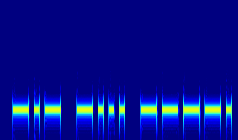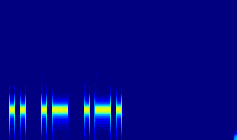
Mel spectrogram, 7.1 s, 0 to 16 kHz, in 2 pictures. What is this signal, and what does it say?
Morse code, heard as a keyed tone, about 18 wpm, 700 Hz. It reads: KB9IAR
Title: Speed Racing - USA Call Signs 15wpm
